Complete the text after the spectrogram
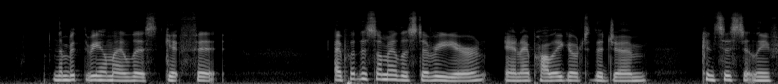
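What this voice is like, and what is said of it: Congested, stuffed-up nasal voice. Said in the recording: “I sound stuffed up. My nose has just been running consistently for the past 3 weeks.”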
